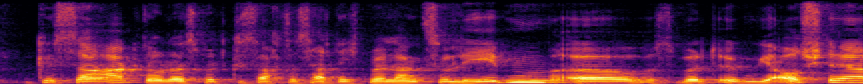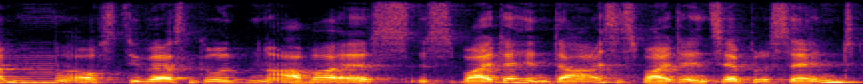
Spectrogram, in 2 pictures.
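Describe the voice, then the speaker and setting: On a very clean recording with a silent background, a man with an ordinary speaking voice talks at a moderate pace, fairly high in pitch, with fairly even intonation. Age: 40s. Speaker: film blogger and podcast co-host. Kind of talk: casual chat.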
